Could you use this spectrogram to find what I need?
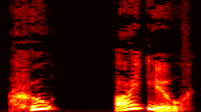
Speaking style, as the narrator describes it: asked, his voice cracking

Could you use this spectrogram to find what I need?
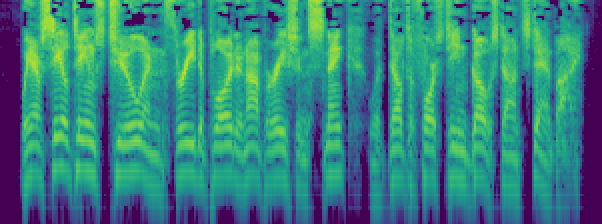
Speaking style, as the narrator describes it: Barnes said in his gruff voice

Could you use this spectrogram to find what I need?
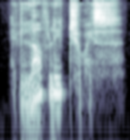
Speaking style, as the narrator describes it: Tomas whispered

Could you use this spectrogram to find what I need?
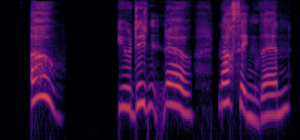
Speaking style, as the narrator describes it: he'd exclaim, pretending to be distraught

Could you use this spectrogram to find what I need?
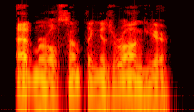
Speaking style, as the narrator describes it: Toland said quietly

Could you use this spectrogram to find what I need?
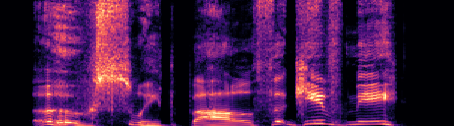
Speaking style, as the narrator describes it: he gasped

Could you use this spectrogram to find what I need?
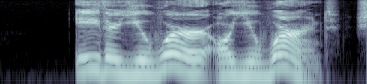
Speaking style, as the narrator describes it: she said, raising her voice

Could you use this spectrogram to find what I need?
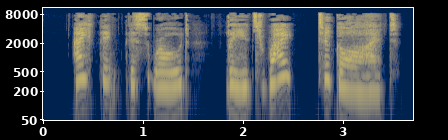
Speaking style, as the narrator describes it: she said dreamily

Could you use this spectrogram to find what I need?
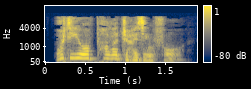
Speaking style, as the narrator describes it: she whispered

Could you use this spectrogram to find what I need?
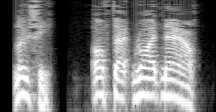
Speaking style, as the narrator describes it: he shouted before he could stop himself

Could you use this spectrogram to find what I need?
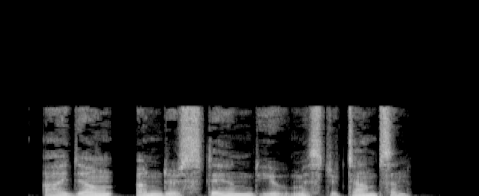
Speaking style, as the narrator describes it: he made the effort to utter stiffly

